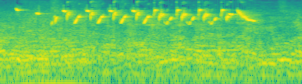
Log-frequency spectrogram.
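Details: European goldfinch performing authentic Wiidani-style song, a continuous, rapid stream of high, tinkling twitters and downward-slurred chirps running for over two seconds, ending in a bright trill before a brief quiet.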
